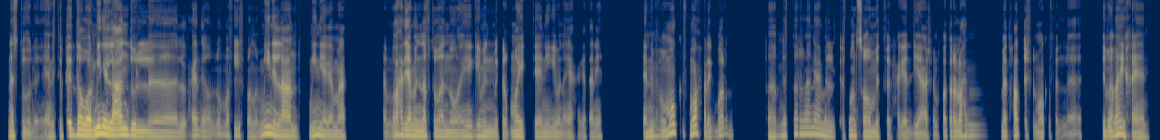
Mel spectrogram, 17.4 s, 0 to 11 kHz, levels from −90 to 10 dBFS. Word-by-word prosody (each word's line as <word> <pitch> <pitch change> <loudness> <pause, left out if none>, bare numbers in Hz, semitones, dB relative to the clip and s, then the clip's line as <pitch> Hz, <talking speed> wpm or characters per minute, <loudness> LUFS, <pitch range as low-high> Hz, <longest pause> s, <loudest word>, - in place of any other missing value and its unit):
ناس 115 0 -1
تقو 95 -5 -7
يعني 100 +3 -7
تبتدي 115 +6 +1
تدوّر 130 -2 +8
مين 165 +2 +11
اللي 145 -2 +10
عنده 140 -1 +7
ال 115 -2 +2 0.5
الحاجة 120 0 -6
مفيش 135 +3 -8
والله، 105 +1 -8
مين 160 +4 +4
اللي 125 -4 +4
عنده 115 -2 +1 0.2
مين 145 +4 +2
يا 125 - +1
جماعة؟ 110 -1 -2 0.6
طب 100 - -11
الواحد 135 +4 0
يعمل 130 -3 +4
نفسه 120 0 -1
بقى 120 - -1
إن 115 -1 -3
هو 115 0 -3
إيه 115 - -4
يجيب 120 +1 -4
الميكروف 100 -3 -5
mic 115 -1 0 0.2
تاني، 105 -1 -4
ييجي 100 +1 -6
من 100 -2 -7
أي 105 +3 -8
حاجة 105 - -15
تانية؟ 105 +1 -10 0.6
يعني 110 +2 -2
بيبقى 120 0 -6
موقف 185 +1 0
مُحرج 125 - -1
برضو. 140 +2 -8 0.5
فبنضطر 130 +9 -5
بقى 165 0 -1
نعمل 150 -6 -2
التليفون 110 +3 -7
صامت 110 -3 -3
في - - -8
الحاجات 95 +1 -8
دي 95 0 -7
عشان 90 -1 -8
خاطر 105 +1 -5
الواحد 125 +2 -2 0.5
ما - - -2
يتحطش 125 0 -4
في - - -31
المواقف 100 +2 -9
ال 80 -4 -14 0.3
بتبقى 115 -1 0
بايخة 145 -8 +2
يعني. 100 0 -4
115 Hz, 205 wpm, -21 LUFS, 105-130 Hz, 0.6 s, مين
